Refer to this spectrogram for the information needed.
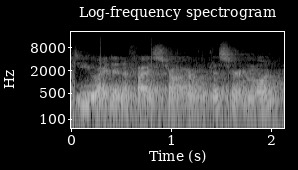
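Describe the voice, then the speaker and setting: Gravelly-voiced interviewer asking plainly. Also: medium pitch, quick pace. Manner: plain, even questioning. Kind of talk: interview questions. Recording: noisy recording.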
